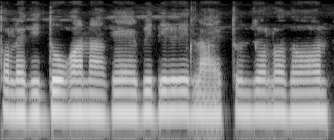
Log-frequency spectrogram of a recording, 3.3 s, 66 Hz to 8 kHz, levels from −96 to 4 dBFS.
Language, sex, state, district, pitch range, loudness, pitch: Chakma, female, Tripura, Dhalai, 165-170 Hz, -16 LUFS, 170 Hz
